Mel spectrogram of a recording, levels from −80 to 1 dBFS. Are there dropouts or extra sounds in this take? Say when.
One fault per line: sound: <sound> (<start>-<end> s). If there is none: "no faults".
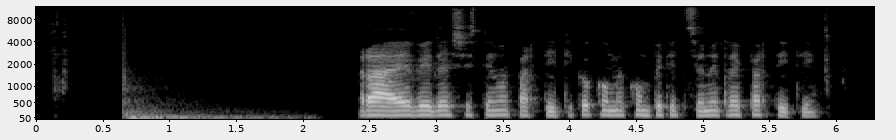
sound: thud (0.6-2.2 s)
